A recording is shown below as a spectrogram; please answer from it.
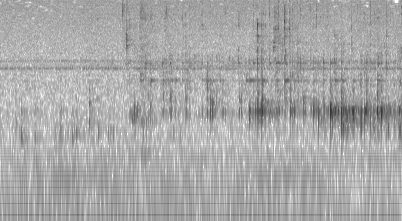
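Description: Brewed tea pouring from a porcelain gaiwan into a glass pitcher: a thin stream splashing and trickling, faint at first and louder after about two seconds.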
